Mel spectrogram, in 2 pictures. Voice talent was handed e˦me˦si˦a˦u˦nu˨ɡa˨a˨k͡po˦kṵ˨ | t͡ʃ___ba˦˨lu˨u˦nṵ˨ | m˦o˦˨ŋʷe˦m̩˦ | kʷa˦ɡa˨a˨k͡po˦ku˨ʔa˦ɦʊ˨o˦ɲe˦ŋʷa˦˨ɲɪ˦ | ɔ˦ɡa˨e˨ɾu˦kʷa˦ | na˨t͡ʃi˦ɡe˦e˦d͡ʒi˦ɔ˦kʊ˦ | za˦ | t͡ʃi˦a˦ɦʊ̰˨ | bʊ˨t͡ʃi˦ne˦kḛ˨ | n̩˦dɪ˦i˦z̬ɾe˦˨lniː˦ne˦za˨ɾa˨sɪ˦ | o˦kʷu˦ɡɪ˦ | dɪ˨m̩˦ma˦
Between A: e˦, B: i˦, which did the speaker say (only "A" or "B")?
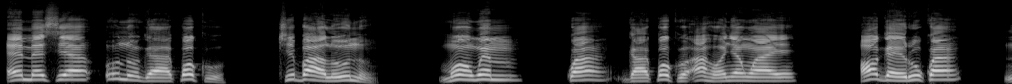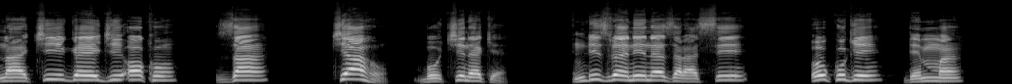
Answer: B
